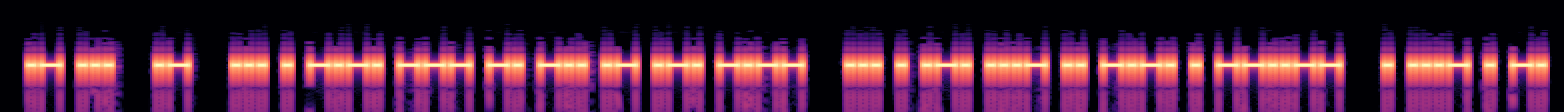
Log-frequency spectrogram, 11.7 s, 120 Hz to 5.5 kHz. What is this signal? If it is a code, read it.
Morse code, heard as a keyed tone, about 25 wpm, 600 Hz. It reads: AS A SECONDARY SERVICE, EVEN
